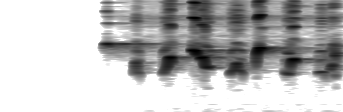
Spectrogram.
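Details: Dok Taeng bird song used to coach young birds and excite them: a short, hurried burst of bright, warbled chirps, each slurring downward.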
